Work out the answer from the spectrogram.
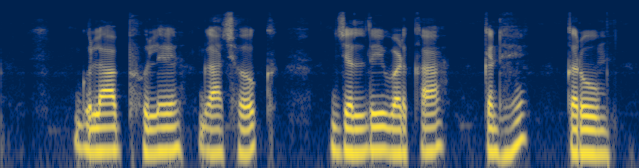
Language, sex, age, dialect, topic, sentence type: Magahi, male, 31-35, Northeastern/Surjapuri, agriculture, question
